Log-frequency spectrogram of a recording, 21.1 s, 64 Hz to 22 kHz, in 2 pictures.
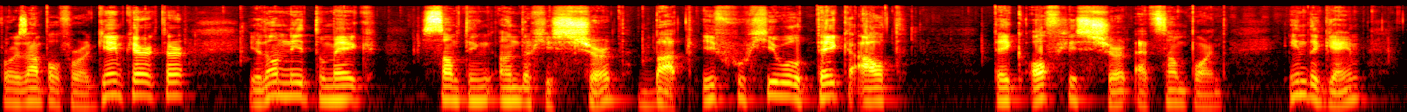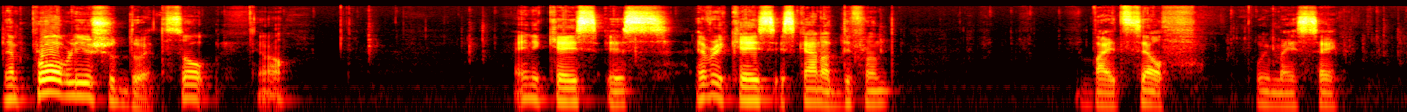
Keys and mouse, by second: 0.1 alt+shift+middle click, 0.3 alt+middle click, 1.5 middle click, 2.0 click, 3.0-4.1 ctrl+alt+shift+middle drag, 3.7 alt+click, 4.2 ctrl+alt+middle click, 4.5 middle click, 5.0 ctrl+1, 6.5 ctrl+click, 6.9 alt+middle click, 7.4 click, 8.0 ctrl+click, 8.4 alt+middle click, 8.7 shift+click, 9.6 alt+shift+middle click, 9.9 ctrl+alt+middle click, 10.9 ctrl+alt+middle click, 12.5 click, 13.4 ctrl+click, 14.1 shift+click, 14.8 shift+middle click, 15.0 alt+middle click, 15.3 shift+click, 15.7 alt+shift+middle click, 16.0 ctrl+alt+middle click, 16.4 ctrl+middle click, 17.3-19.5 drag, 19.6 ctrl+alt+middle click, 20.7 ctrl+alt+middle click.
